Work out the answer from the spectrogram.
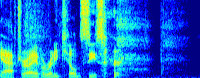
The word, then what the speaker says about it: Caesar: You must be um It's not pronounced Kaiser. Why are you calling it Kaisar? Do you think it's um like Germans and Kaiser? No, you stupid. It's pronounced Caesar.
